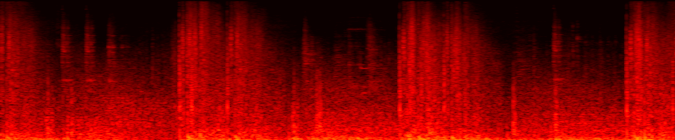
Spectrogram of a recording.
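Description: Rapid naval gunfire from the destroyer Gearing in a warship video game: a dense, continuous roar of booming shots, with heavier salvos returning roughly every three seconds, loud and without talk.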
